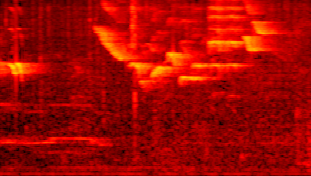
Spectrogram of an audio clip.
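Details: Morning voice-warming song of a newly caught Oriental magpie-robin: a brief sharp note, then a flowing high twittering phrase with sliding whistles and buzzy trills, moderately loud.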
